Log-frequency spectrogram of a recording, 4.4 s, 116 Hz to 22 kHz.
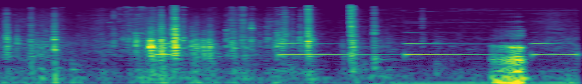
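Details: Subaru Impreza 2.5RS GC8 with swapped EJ205 engine and merged wiring harness: a few clicks and handling noises, then a thin steady whine with low hum; fuel pump priming normally at key-on.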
